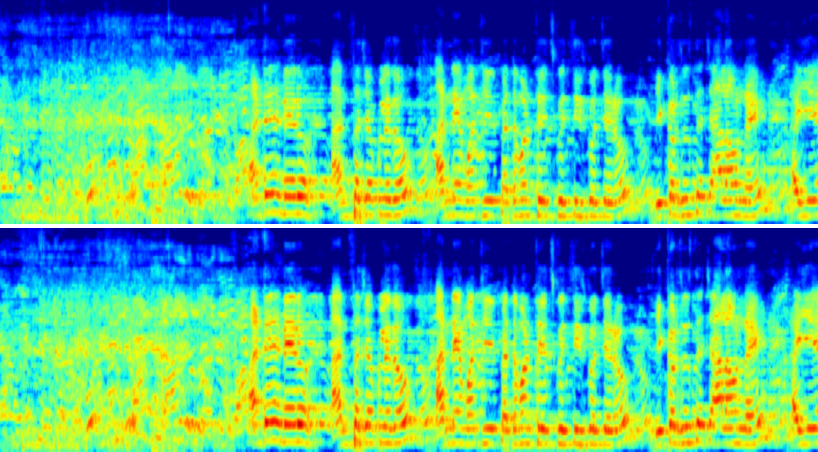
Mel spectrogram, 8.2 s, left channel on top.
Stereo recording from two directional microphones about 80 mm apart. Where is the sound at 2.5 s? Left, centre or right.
Left.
